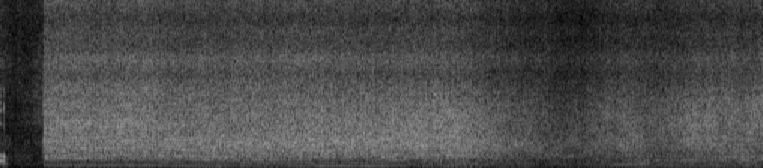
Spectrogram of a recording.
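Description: Wind sled's high-powered engines and propellers running hard, a loud steady drone that cuts in about half a second in. Its pitch and loudness sag around six seconds in and climb again near the end as the sled passes.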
